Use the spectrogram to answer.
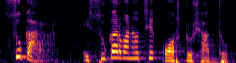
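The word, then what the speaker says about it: sukar: ইউ কে এ R video করলেই মনে পড়ে উচ্চারণটা হবে সরসু কয় আকার র সুকার এই সুকার মানে হচ্ছে কষ্টসাধ্য মনে করেন একটা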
